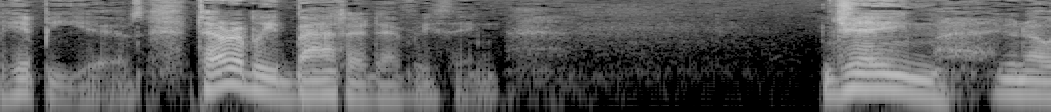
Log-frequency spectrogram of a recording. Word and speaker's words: Jame: years terribly battered everything Jame you know it's actually spelled that way on his birth certificate that's where he got it and you have to pronounce it Jame like name or he gets livid even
